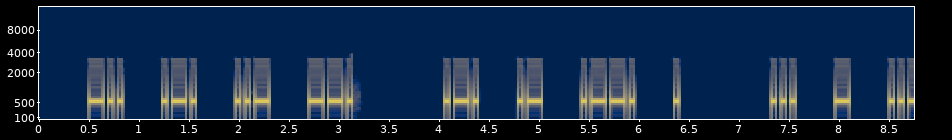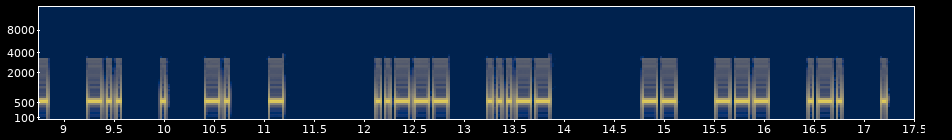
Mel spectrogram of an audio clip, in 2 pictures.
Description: Morse code, heard as a keyed tone, about 25 wpm, spaced as for 15 wpm, 550 Hz. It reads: DRUG RAPE STUDENT 23 MORE
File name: podcast / News headlines-1x-25x15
